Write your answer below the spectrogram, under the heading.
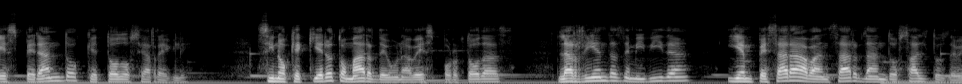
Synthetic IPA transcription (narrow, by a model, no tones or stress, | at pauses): espe̞ɾand̪o̞ke̞t̪o̞ðo̞se̞are̞ɣle | sino̞ke̞kje̞ɾo̞t̪o̞maɾðe̞unaβe̞spo̞ɾt̪o̞ðas | lasrje̞nd̪azðe̞miβiða | ie̞mpe̞saɾaːβansaɾd̪and̪o̞salt̪o̞zðe̞βe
